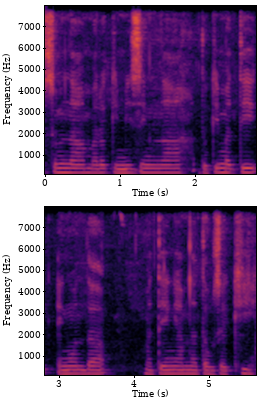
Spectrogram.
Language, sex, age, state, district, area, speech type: Manipuri, female, 30-45, Manipur, Bishnupur, rural, spontaneous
